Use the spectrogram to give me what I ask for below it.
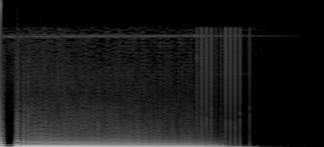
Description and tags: Bass Synth/Drop
A nice bass drop. A lot of people look for this sound, you're welcome. - Bryan
dubstep, boom, kick, drop, motion, synth, bass, slow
